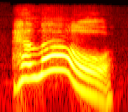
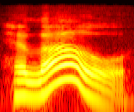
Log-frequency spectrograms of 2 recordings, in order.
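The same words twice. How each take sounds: First: "Hello" said higher and louder, falling; high pitched hello. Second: Low pitched hello. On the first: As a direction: sing "Hello" up high then let it fall. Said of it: "When you say something like". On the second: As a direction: drop "Hello" into a low register. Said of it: "but at a low". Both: Shown as a demonstration.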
